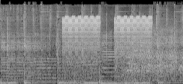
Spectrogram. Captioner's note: lasers buzz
